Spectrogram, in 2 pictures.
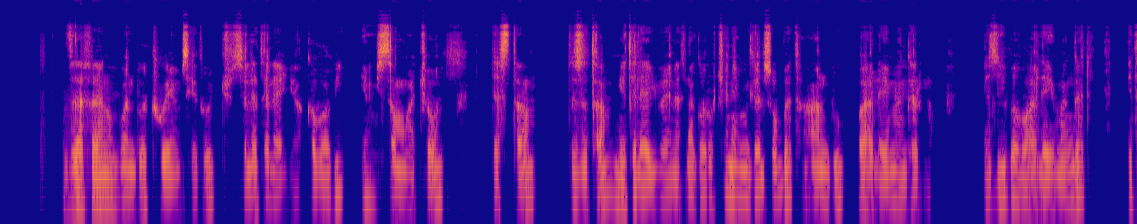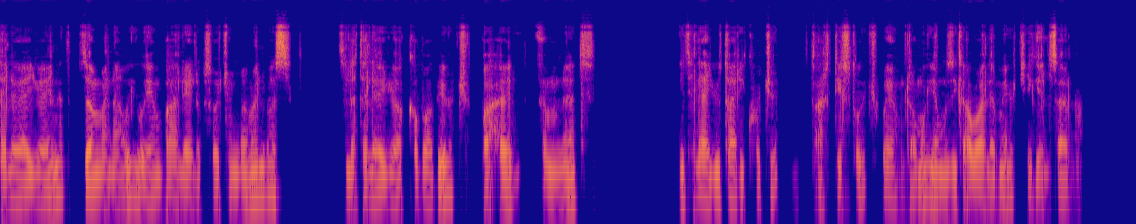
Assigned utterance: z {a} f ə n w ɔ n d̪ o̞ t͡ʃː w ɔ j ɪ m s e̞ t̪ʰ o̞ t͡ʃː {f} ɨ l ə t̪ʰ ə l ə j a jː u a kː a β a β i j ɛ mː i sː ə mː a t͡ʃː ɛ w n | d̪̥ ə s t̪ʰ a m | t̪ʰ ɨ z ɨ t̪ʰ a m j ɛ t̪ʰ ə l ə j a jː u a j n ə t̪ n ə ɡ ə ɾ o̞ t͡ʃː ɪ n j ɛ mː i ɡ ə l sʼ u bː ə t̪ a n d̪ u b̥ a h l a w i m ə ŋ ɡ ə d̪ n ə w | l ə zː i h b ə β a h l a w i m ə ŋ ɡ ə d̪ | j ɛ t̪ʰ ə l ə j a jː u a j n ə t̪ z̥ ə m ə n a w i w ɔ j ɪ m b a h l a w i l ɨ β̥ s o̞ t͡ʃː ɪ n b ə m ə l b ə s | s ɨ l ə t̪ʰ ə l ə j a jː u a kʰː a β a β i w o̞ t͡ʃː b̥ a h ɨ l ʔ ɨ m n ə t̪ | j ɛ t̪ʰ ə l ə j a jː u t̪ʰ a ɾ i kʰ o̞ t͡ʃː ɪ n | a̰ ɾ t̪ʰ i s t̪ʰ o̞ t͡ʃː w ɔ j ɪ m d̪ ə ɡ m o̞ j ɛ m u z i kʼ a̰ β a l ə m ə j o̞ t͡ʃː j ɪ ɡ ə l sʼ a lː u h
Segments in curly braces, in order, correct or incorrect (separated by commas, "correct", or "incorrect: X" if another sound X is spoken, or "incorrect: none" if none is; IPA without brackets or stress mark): incorrect: ə, incorrect: s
